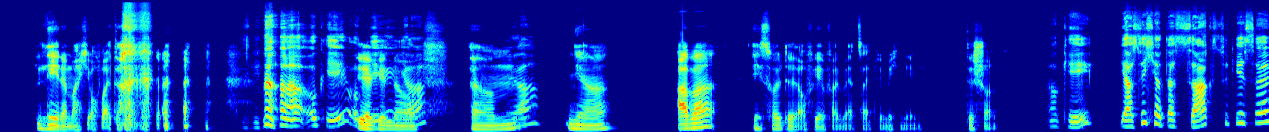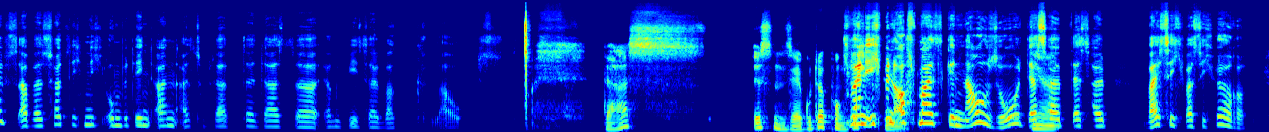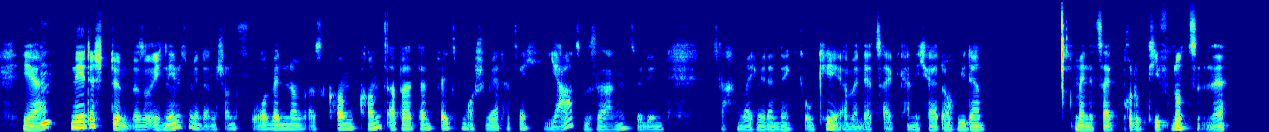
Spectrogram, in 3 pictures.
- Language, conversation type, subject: German, podcast, Wie gönnst du dir eine Pause ohne Schuldgefühle?
- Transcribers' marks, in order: laugh; drawn out: "Das"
